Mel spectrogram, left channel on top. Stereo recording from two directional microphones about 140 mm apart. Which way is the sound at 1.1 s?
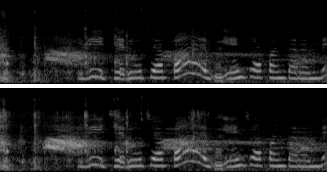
5° right (ahead or behind).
